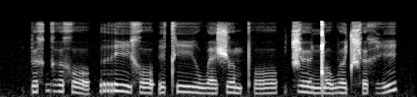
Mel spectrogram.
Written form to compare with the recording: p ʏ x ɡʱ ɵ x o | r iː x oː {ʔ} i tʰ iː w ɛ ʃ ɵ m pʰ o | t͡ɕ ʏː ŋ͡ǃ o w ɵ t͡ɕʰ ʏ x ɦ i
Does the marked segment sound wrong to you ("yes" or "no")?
no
